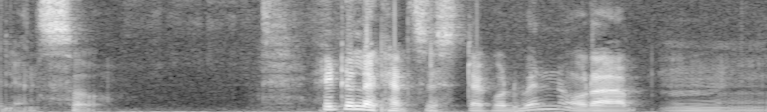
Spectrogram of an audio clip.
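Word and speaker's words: つ: টি এস ইউ বলে সু টি এস ইউ সু এখন কথা হলো টি এর পরে এস থাকলে কিন্তু এই টি এর উচ্চারণ হয় না যেমন সুনামি সুনামির ক্ষেত্রে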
